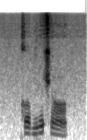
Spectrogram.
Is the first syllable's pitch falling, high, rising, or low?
low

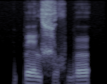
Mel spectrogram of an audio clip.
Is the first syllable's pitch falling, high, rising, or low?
falling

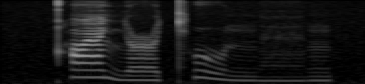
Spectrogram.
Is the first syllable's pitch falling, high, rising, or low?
high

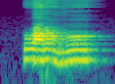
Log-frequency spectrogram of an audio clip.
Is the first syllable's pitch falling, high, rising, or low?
high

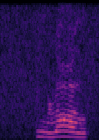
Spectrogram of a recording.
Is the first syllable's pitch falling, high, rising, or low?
low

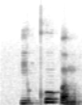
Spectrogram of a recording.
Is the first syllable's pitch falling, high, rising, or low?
low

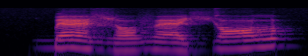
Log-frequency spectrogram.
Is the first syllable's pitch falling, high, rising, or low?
falling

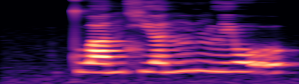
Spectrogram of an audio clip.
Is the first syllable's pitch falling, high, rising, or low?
rising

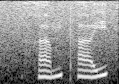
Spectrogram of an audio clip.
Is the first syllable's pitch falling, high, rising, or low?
rising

